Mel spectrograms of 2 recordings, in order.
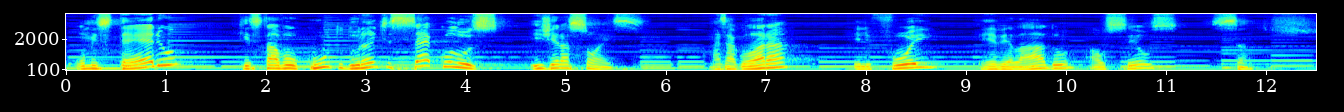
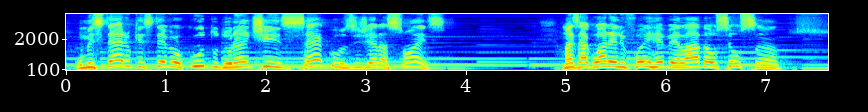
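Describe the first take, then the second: First: It is read slowly. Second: It is read at a normal pace.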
